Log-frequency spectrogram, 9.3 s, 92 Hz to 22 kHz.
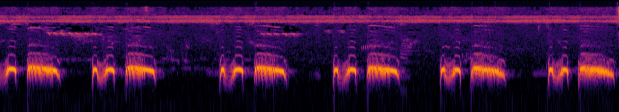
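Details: Decoy spotted dove for luring wild doves gives a run of coo phrases, each a short wavering two-part note then a longer husky falling coo, repeated roughly every 1.5 seconds, with faint high chirps from other birds.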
